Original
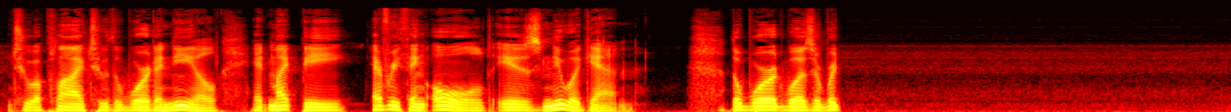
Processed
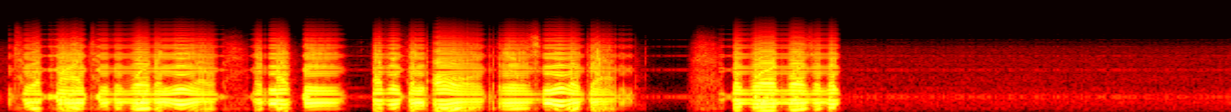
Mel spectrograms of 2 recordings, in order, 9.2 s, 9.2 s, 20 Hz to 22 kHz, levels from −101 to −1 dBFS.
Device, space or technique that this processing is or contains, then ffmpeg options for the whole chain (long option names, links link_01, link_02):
ring modulator pedal into a guitar cabinet: -af "aeval=exprs='val(0)*sgn(sin(2*PI*570*n/s))':channel_layout=same,highpass=97,equalizer=frequency=110:width_type=q:width=4:gain=-4,equalizer=frequency=160:width_type=q:width=4:gain=7,equalizer=frequency=370:width_type=q:width=4:gain=7,lowpass=frequency=3600:width=0.5412,lowpass=frequency=3600:width=1.3066,volume=3.5dB"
